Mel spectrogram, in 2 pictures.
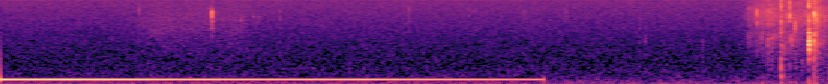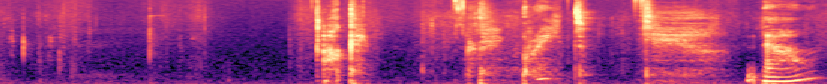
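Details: Simulated ASMR doctor-roleplay hearing test: steady low pure hum of a struck tuning fork fading over several seconds, with soft handling and whispered-style sounds, fork checked for equal sound and vibration at each ear and the top of the head.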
